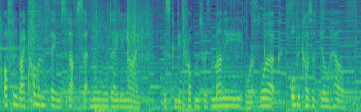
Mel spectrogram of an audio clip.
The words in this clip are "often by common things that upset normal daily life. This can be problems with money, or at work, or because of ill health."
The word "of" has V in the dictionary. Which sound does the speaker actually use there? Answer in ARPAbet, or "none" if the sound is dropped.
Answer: V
